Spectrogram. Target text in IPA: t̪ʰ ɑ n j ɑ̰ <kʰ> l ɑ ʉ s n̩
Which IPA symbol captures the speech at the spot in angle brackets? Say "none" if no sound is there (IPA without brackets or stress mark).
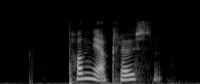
kʰ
